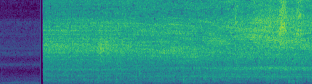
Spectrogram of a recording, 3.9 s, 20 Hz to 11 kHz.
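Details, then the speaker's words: T-Fal 22 qt pressure canner on high, set to vent, canning potatoes; steady even hiss of built-up steam as the 10-minute venting countdown runs before bringing it to 10 lb pressure; normal venting. "You probably can't see it, but it has built up steam, and it is counting down."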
